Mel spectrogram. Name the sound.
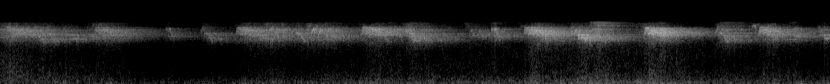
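house sparrow chirping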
